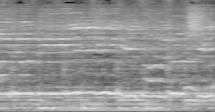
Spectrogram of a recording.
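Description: A group of women singing a long-held, ornamented melody in unison, with drums and a keyboard-type instrument accompanying.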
